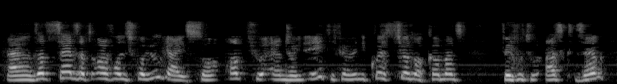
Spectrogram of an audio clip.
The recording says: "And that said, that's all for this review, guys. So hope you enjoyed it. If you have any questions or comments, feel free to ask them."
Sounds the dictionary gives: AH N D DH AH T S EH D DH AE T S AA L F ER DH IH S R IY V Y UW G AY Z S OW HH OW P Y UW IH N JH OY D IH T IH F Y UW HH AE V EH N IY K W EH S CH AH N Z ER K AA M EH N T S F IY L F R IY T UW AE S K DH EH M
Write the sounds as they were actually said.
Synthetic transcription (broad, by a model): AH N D DH AH T S EH D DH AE T AA L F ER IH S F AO Y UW G AY Z S OW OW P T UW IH N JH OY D IH T IH F Y UW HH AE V EH N IY K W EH S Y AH N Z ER K AA M EH N T S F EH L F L T UW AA S K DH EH M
